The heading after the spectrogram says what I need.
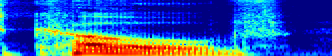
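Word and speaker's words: Cobh: But that Queenstown is really today known as Cove, and that's spelled C-O-B-H.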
